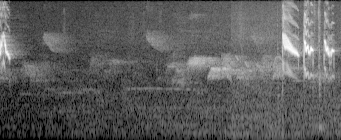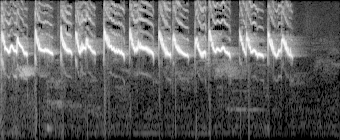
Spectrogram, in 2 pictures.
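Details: White-eye's 'líu' contest song: after a faint lead-in, a brisk string of about thirteen sharp, bright whistles, evenly spaced and loud.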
